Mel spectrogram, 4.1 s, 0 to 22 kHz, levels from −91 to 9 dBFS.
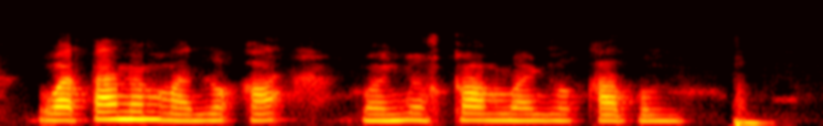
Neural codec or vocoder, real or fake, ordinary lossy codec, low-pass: codec, 16 kHz, 1 kbps, FreqCodec, larger model; fake; Opus, 64 kbps; 7.2 kHz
